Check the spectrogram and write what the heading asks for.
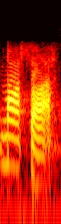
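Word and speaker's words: Mosuo: is that how you pronounce it? – I've been told they pronounce it Masaw. I mean, that's the way it sounded to me when I was there. – Oh, Masaw, people of Masaw. – Like that, yeah, Masaw.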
